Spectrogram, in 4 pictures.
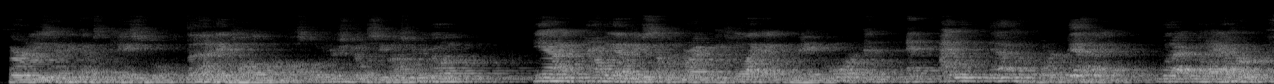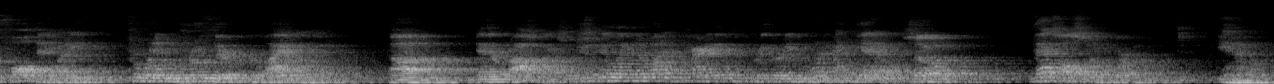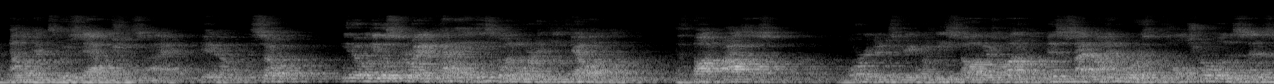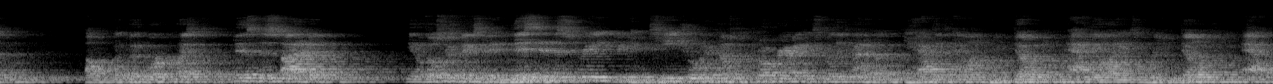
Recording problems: room echo; strong; dies away in 2 s
off-mic speech; far

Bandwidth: 14.5 kHz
